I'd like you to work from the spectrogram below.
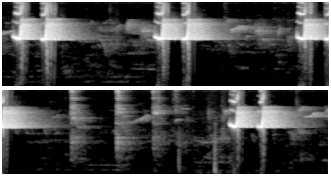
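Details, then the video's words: Calls of a female quail, chinga batair in the local name: loud clipped two-part notes repeated about every one and a half seconds. "female quail sounds chinga batair"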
